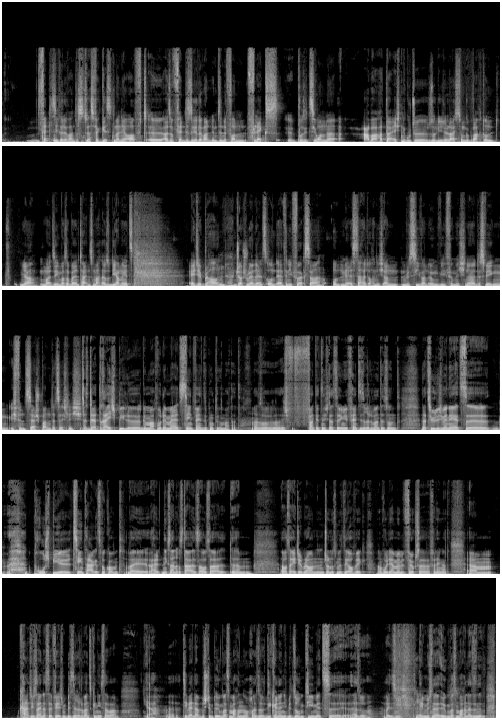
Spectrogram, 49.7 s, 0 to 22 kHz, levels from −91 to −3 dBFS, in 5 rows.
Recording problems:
squashed, flat; heavily

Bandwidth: 14.5 kHz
